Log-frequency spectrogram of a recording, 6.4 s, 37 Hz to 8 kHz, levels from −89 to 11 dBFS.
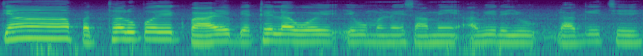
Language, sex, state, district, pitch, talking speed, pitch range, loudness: Gujarati, male, Gujarat, Gandhinagar, 145 Hz, 130 wpm, 140-185 Hz, -14 LUFS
